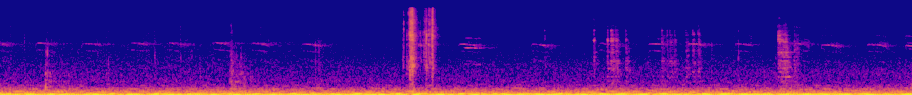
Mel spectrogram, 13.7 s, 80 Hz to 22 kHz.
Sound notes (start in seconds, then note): 4.4 droning music continues; 6.0 shotgun cocks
